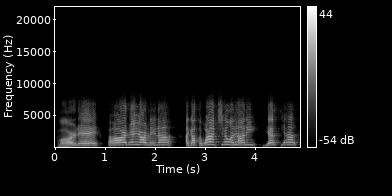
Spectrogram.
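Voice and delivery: high, giddy party voice; excited high-pitched welcome; party cheer. Real, not acted. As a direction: hype up your friend for wine night. Party greeting to arriving friend.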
